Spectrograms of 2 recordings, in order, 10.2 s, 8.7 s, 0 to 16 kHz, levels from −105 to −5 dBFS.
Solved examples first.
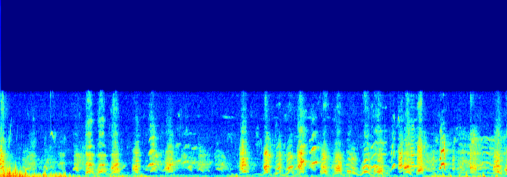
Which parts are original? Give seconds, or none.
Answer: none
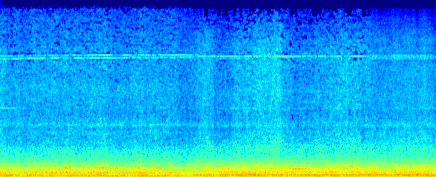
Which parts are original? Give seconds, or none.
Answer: 0.0-7.4

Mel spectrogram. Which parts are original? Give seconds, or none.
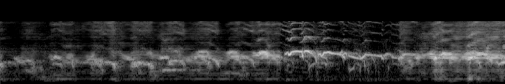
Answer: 2.8-4.0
